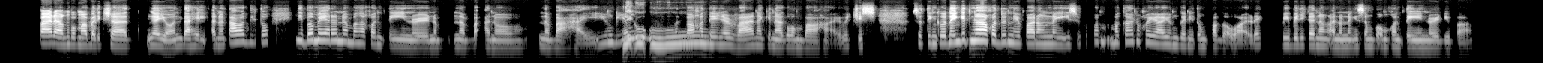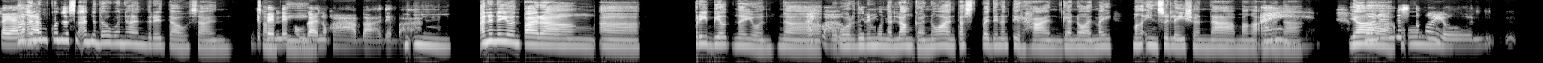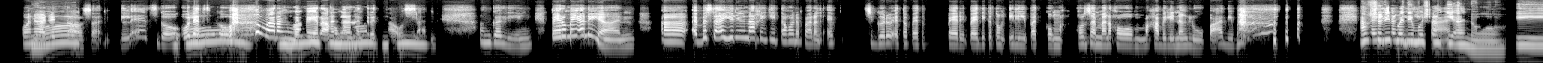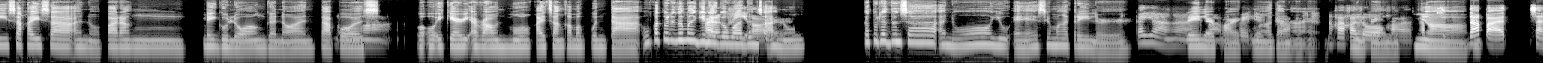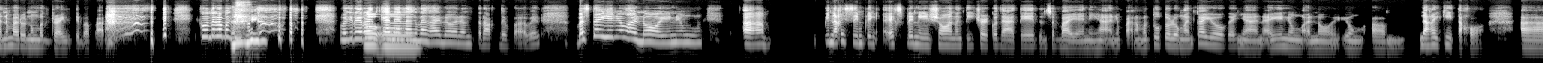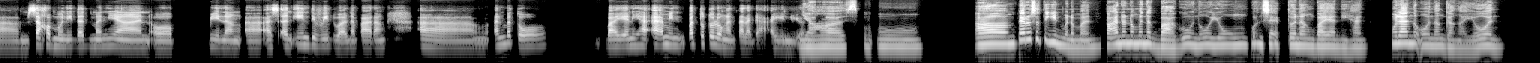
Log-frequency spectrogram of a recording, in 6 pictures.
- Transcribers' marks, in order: dog barking; in English: "Let's go, o let's go!"; laugh; laugh; in English: "trailer, trailer park"; "ganun" said as "ganurn"; laugh; chuckle; in English: "as an individual"; "Yes" said as "Yas"
- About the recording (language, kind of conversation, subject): Filipino, podcast, Ano ang ibig sabihin ng bayanihan para sa iyo, at bakit?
